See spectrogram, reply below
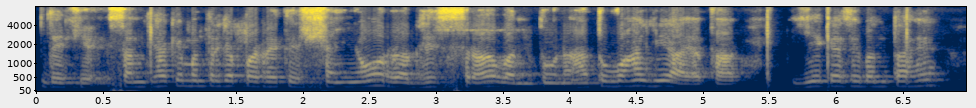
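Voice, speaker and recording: A man teaching an online class on pronunciation, patiently explaining and slowly repeating sounds to demonstrate them, speaking over a video call. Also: high voice, sharp tone, poor audio. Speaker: Sanskrit teacher.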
